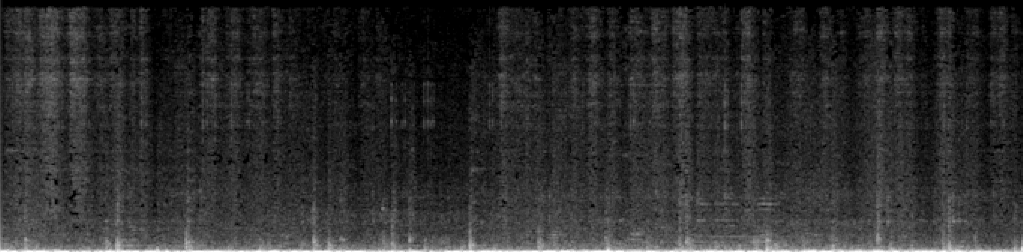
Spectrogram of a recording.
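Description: Passenger coach of an express train running at speed, heard from an open door: its wheels give regular clacks over the rail joints under a heavy wind rumble on the microphone.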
